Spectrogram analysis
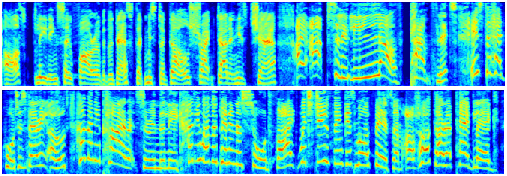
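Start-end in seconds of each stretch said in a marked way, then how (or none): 3.9-13.3 excited gushing. Acted. Girl gushing to distract secretary.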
